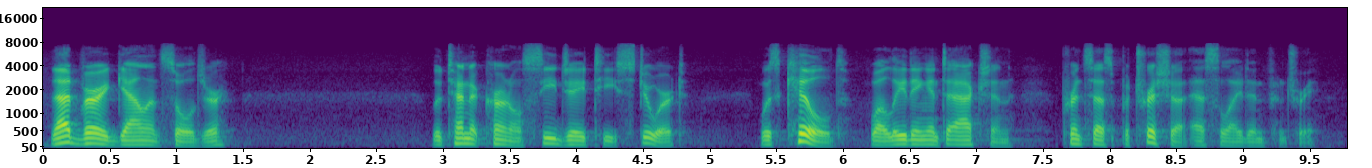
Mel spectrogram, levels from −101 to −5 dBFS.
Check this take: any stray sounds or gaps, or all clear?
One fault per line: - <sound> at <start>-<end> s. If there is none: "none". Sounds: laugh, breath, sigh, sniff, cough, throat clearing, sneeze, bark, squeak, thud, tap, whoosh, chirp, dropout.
none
